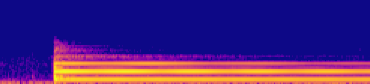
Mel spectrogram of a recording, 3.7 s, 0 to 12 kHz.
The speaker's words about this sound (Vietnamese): Cho nên thức chuông có nghĩa là có khi người ta thức 2 tiếng, ta thấy cái đạo tràng nó chưa đủ yên, cho nên họ lại thức thêm 1 tiếng nữa, rồi họ mới thỉnh tiếng chuông thông thả. 3 tiếng chuông rất là thông thả.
